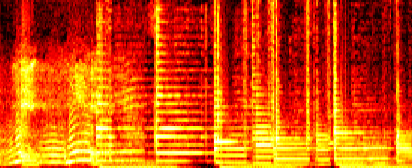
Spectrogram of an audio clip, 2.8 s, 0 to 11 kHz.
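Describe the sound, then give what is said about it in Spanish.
A dog gives a short, wavering howl, then lets out several loud barks in an uneven series, with a low sustained tone humming beneath them. “27 de julio, Día Internacional del Perro Callejero.”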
